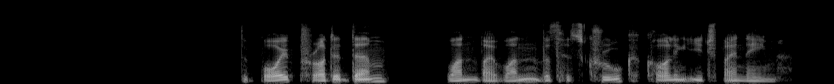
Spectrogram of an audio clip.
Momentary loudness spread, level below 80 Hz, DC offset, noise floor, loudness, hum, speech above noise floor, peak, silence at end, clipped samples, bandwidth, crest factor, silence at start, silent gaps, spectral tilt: 12 LU; -68 dBFS; under 0.1%; -88 dBFS; -30 LUFS; none; 58 dB; -10 dBFS; 0.5 s; under 0.1%; 7.6 kHz; 22 dB; 2.4 s; none; -6 dB/octave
